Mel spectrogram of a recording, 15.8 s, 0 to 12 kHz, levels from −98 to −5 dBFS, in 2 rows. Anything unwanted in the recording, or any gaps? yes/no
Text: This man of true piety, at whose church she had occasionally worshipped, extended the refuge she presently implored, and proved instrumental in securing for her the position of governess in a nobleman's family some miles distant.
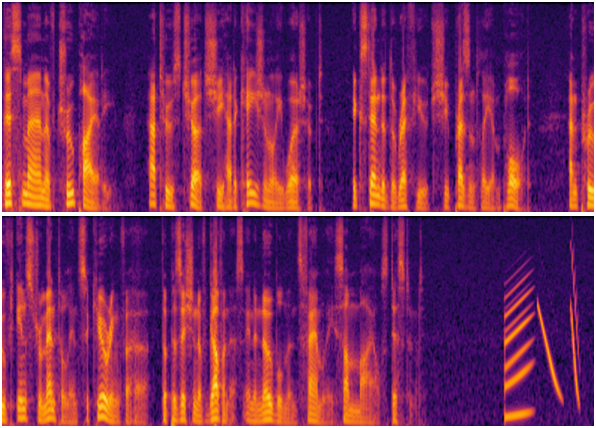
yes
